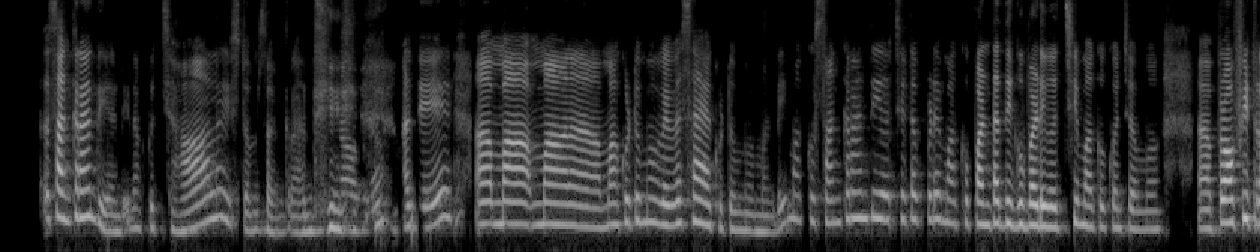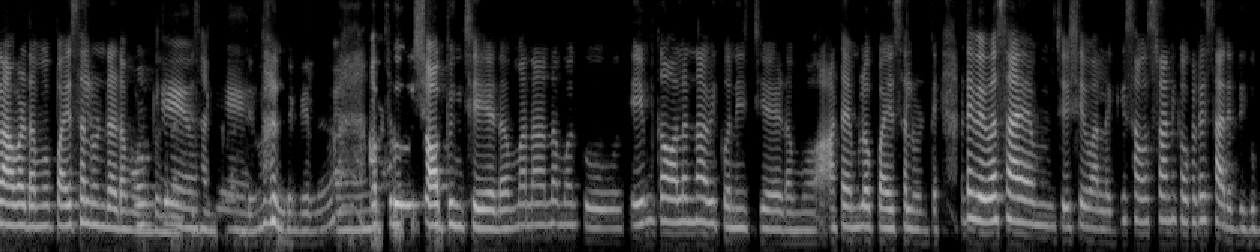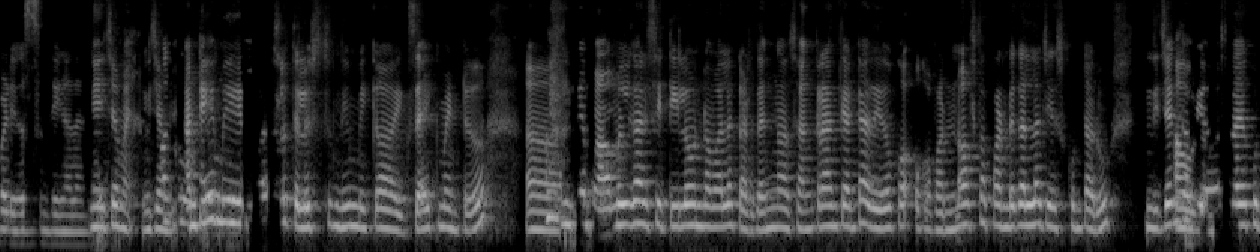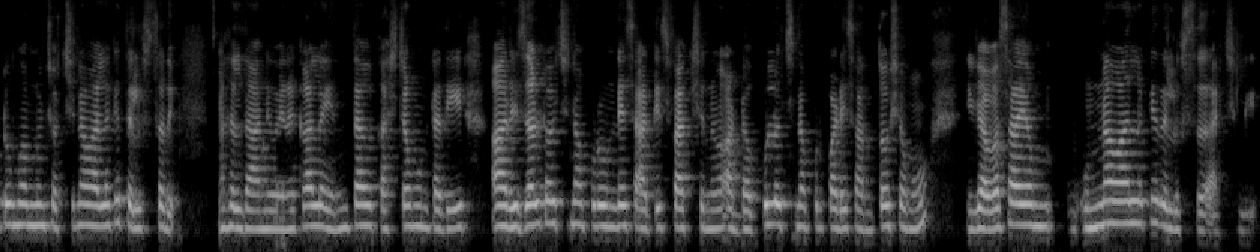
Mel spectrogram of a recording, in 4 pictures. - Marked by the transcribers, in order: chuckle; tapping; in English: "ప్రాఫిట్"; laughing while speaking: "పండుగలో"; in English: "షాపింగ్"; in English: "ఎక్సైట్‌మెంట్"; chuckle; in English: "సిటీ‌లో"; in English: "వన్ ఆఫ్ ద"; other background noise; in English: "యాక్చల్లీ"
- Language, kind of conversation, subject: Telugu, podcast, మన పండుగలు ఋతువులతో ఎలా ముడిపడి ఉంటాయనిపిస్తుంది?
